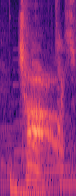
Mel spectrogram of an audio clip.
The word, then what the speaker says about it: Charles: There was his older brother Charles Charles in French it's not Charles but Charles Pathé and the second one is Emile Pathé So..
